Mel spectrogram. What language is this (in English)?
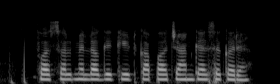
Magahi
